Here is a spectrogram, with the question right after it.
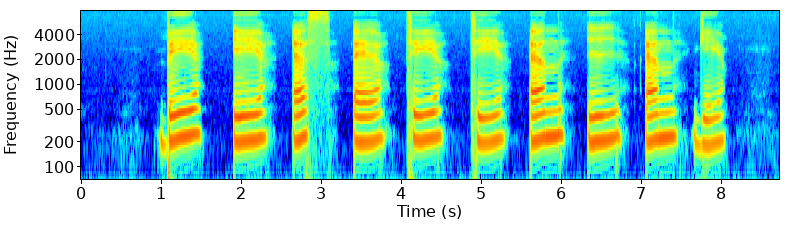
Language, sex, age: Swedish, female, 27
